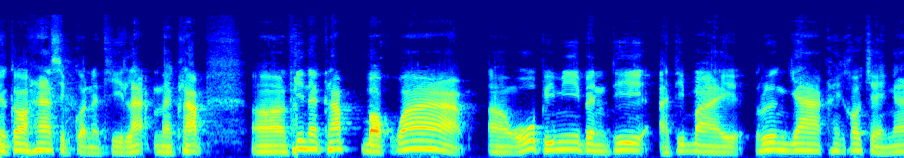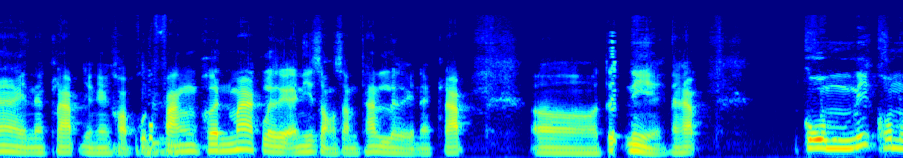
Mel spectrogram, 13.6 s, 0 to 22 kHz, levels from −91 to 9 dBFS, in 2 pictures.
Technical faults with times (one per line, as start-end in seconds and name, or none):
2.18-2.22 damaged data in a compressed stream
4.51-4.55 damaged data in a compressed stream
7.88-7.92 damaged data in a compressed stream
11.35-11.40 damaged data in a compressed stream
